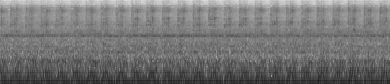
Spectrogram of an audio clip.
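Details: Willys Jeep engine just restarted after fuel-system work, left choked, in neutral: loud uneven idle with a loping irregular beat about once a second and some rattle; rough idle, cause not yet known, alternator not charging.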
